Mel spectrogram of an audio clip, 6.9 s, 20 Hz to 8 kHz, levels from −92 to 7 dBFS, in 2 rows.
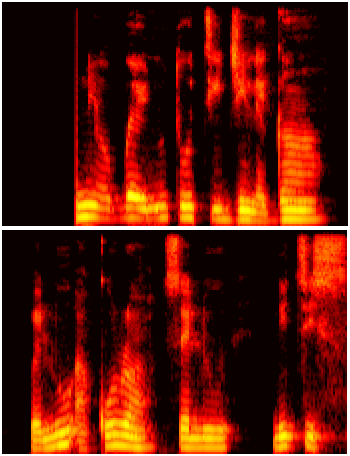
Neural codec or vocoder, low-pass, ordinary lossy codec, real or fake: none; 7.2 kHz; none; real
